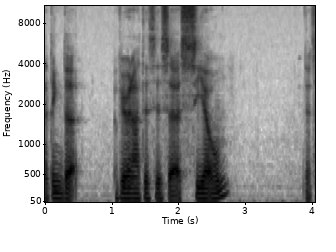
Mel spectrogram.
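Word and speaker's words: Siya Oum: I think the variant artist is Sia Om. That's how you pronounce her name.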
